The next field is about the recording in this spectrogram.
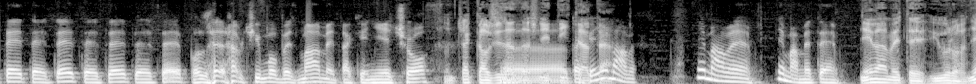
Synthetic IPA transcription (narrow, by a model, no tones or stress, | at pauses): t̪ɛːt̪ɛːt̪ɛt̪ɛt̪ɛt̪ɛt̪ɛːpɔzɛɾaːmt͡ʃimʋɔbɛd͡zmaːmɛt̪akɛːɲɪɛt͡ʃɔt͡ʃakalʒɛzad̪aʃɲɛ̰t̪it̪aakɛɲɛmaːmɛ | ɲɛmaːmɛɲɛmaːmɛt̪ɛːɲɛmaːmɛt̪ɛːjuɾɔɲɛ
